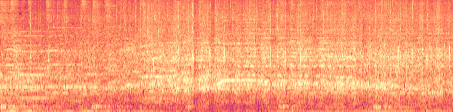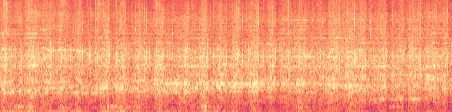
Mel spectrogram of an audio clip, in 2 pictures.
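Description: A crowd in a large hall applauding and cheering as the tango ends, the applause swelling a few seconds in, with music still playing underneath.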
